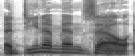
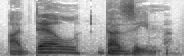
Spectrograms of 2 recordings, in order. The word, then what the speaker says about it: Idina Menzel: mispronounced Idina Menzel and said the wickedly talented Adele Dazeem.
